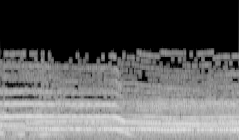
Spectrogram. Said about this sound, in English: scream again for the horror movie.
